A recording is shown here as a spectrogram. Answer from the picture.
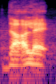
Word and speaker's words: dale: What's important is that Dale is pronounced like Pitbull says it. Dale.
